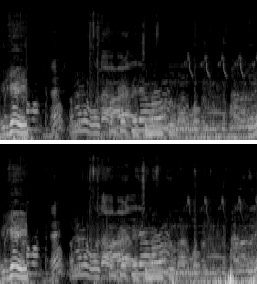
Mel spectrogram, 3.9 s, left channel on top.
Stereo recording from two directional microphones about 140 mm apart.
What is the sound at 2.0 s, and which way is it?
Speech, 50° left (ahead or behind).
